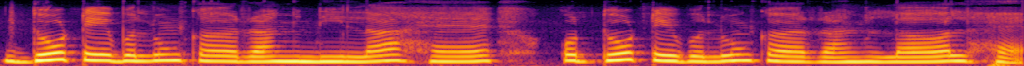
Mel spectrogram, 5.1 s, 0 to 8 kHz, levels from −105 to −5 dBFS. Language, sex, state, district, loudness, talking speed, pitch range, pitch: Hindi, female, Uttar Pradesh, Lalitpur, -15 LUFS, 150 wpm, 220-260 Hz, 235 Hz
